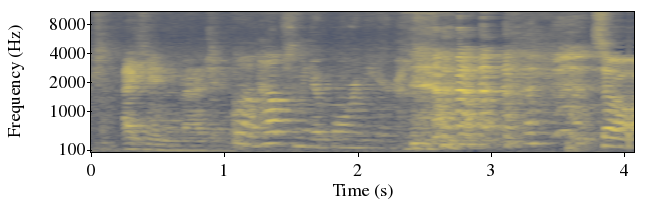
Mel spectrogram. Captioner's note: laughter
